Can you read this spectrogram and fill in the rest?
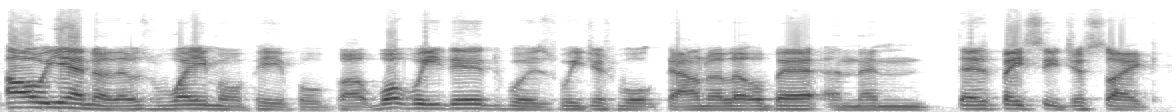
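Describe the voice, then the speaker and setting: Bright-voiced man chatting and laughing. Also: mid-range voice. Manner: laughing, quick asides. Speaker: guest, esports caster. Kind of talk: casual chat. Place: home room, indoors. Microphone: headset on video call.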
